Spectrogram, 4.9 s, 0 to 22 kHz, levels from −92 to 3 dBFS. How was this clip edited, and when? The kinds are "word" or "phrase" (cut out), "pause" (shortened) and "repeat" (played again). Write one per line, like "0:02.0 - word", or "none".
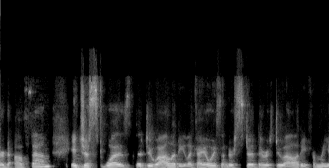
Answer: none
